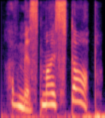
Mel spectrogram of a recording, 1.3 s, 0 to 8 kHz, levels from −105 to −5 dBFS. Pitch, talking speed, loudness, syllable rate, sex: 225 Hz, 185 wpm, -18 LUFS, 6.4 syllables/s, male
